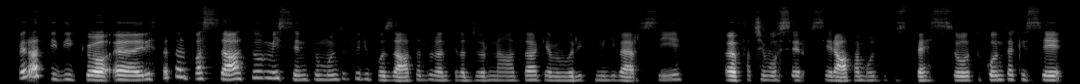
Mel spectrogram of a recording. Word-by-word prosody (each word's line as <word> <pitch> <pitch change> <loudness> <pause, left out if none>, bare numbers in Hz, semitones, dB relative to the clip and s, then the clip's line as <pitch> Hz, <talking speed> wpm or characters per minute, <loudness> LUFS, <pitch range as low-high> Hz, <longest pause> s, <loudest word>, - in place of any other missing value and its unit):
però 310 +6 +5
ti 240 -7 -12
dico, 210 -3 +6
ehm, 205 -2 +6
rispetto 245 - -5
al 335 - -3
passato 265 +3 +3
mi 295 0 -4
sento 220 -7 -9
molto 220 +3 -9
più 265 +2 -14
riposata 195 -5 -2
durante 195 -2 -8
la 185 - -6
giornata 190 +2 -6
che 205 - -12
avevo 185 -1 -7
ritmi 195 +1 -10
diversi, 200 +3 -5 0.4
ehm, 195 -1 +8
facevo 200 0 -11
se 200 0 -7
serata 190 -2 +1
molto 190 0 -14
più 180 - -32
spesso. 185 +1 -4
Tu 195 - -30
conta 210 +2 -4
che 225 0 -14
se, 200 -1 -1
200 Hz, 165 wpm, -25 LUFS, 190-225 Hz, 0.4 s, ehm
